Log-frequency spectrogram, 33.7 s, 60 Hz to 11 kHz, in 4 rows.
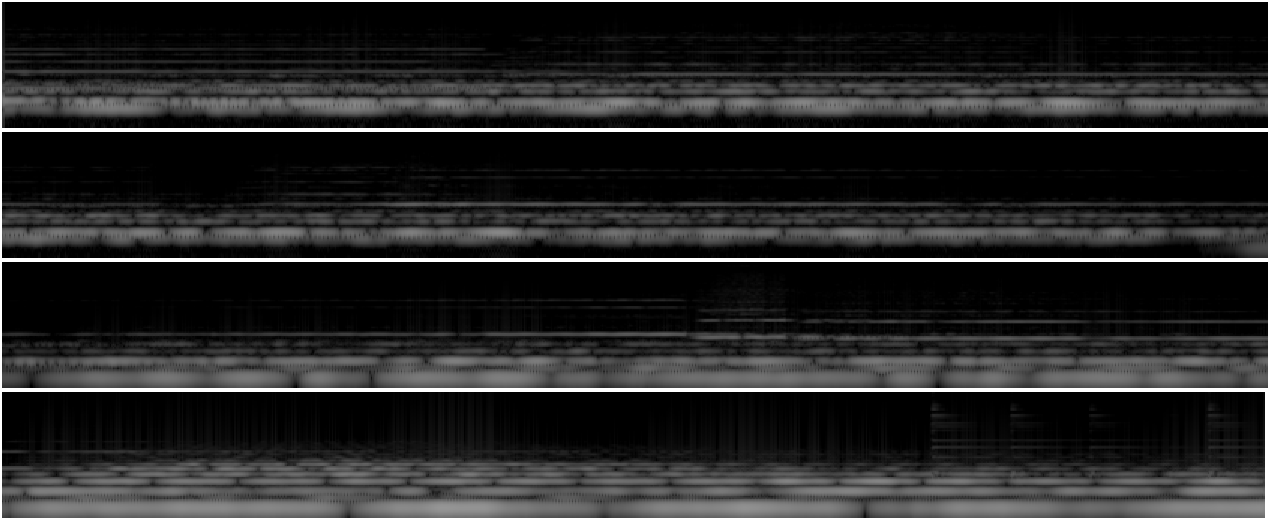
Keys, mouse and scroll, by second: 0.1-1.4 drag, 1.6-3.2 drag, 3.3-5.5 drag, 5.6 click, 6.0 click, 6.8-8.3 typing, 9.8-12.4 drag, 12.9-13.8 drag, 13.8 click, 14.0-15.9 drag, 15.6-19.2 typing, 20.6-21.3 typing, 23.4-24.6 typing, 26.8 Escape, 27.7-29.0 drag, 29.0 b, 30.1-33.7 drag.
